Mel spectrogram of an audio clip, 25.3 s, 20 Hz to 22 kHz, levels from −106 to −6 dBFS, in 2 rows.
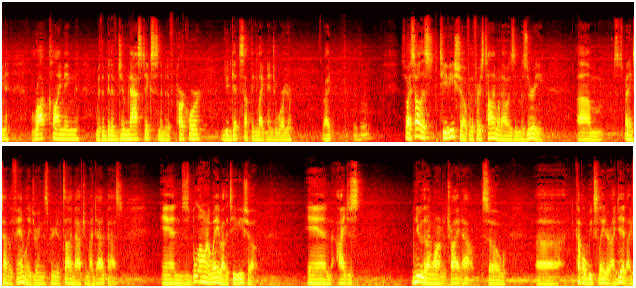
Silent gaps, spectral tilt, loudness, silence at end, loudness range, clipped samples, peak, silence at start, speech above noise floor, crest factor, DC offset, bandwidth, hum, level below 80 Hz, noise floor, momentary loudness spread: none; -5.5 dB/octave; -27 LUFS; 0 s; 5 LU; under 0.1%; -6 dBFS; 0 s; 32 dB; 22 dB; under 0.1%; 13.5 kHz; none; -52 dBFS; -58 dBFS; 18 LU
